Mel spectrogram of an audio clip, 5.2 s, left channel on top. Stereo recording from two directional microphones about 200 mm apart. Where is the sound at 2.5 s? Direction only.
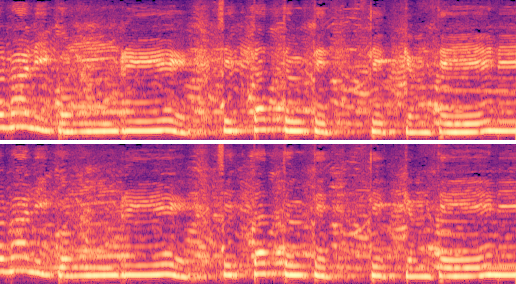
60° right (ahead or behind).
